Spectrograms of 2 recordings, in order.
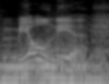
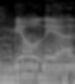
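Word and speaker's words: Mjölnir: is to work out how to pronounce it which is molnia uh in our movie at the moment until somebody corrects me I'm sure they will uh molia the hammer this awesome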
